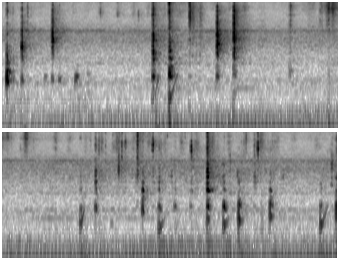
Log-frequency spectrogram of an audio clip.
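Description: A small red metal drink can, likely aluminum and partly filled with liquid, is held in the hand and shaken while the fingers tap its side. About twenty quiet, sharp taps and clicks sound against a faint background, each dying away almost at once with no ring. Soft sloshing patter fills the gaps between them.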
